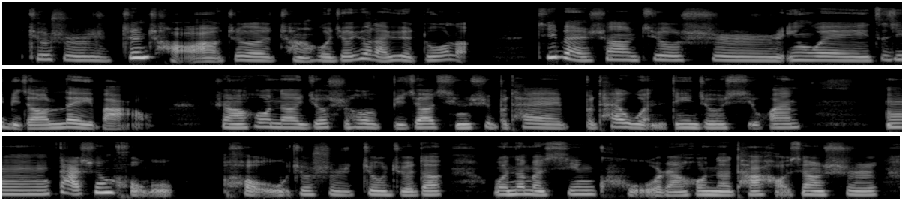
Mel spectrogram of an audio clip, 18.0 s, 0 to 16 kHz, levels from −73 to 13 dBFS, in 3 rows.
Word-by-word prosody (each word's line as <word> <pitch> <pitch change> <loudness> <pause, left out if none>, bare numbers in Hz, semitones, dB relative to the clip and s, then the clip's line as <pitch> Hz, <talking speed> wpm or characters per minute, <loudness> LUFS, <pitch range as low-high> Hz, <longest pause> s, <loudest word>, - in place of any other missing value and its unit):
就 245 -8 -5
是 200 -5 -3
争 320 +1 +8
吵 - - -2
啊， - - +1
这 210 - -5
个 190 -4 0
场 165 -3 -5
合 180 -3 -3
就 195 - -2
越 270 +4 -1
来 - - -1
越 200 -3 -1
多 205 +3 -3
了， - - -6 0.4
基 340 +1 +4
本 210 - +2
上 220 +1 -2
就 215 0 -2
是 195 -4 -2
因 205 +1 -2
为 190 -2 0
自 220 +5 -10
己 230 -2 -4
比 155 -4 -1
较 155 +1 +3
累 185 -2 +3
吧。 - - +1 0.6
然 185 -1 +2
后 220 +2 -1
呢， 190 -3 +1
有 170 - -2
些 195 +1 0
时 185 - -7
候 195 -2 -1
比 160 - -5
较 190 +3 +3
情 175 -2 0
绪 180 +3 -5
不 180 - -8
太 180 -3 -1
不 165 - -4
太 215 +5 +2
稳 195 -4 +1
定， 180 0 0
就 175 0 0
喜 180 - -6
欢， 185 +5 -2 0.5
嗯， 205 0 0
大 200 - +5
声 280 +7 +6
吼 - - -3 0.3
吼， 370 -3 -1
就 190 - -2
是 180 -3 -5
就 185 +1 +2
觉 165 -1 -1
得 180 +1 +1 0.3
我 195 - 0
那 205 +1 +5
么 180 -3 +4
辛 200 +3 -2
苦， 150 - -5
然 150 +1 +1
后 180 +2 +2
呢， 175 -2 +5
他 180 +3 +3
好 - - -2
像 185 -1 +3
是， 175 0 -1
190 Hz, 235 characters per minute, -25 LUFS, 180-205 Hz, 0.6 s, 争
